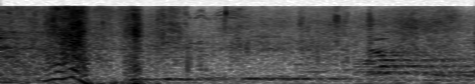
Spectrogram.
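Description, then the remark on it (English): A coat zipper rasps in a couple of quick pulls near the start, with a voice murmuring softly around and after the zipping. The coat has two zippers. “How do you zip this thing up? It's got two zippers on it.”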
